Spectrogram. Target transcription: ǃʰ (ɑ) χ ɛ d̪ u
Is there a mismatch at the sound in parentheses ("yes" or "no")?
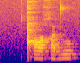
no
